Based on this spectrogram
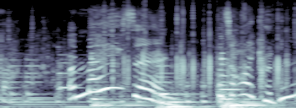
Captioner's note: clapping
